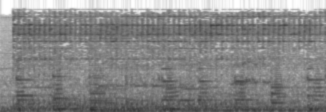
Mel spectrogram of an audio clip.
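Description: A loud construction drill used by builders working on a house hammers away continuously, a dense, rattling mechanical roar that stays steady for the whole stretch with no voices over it.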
